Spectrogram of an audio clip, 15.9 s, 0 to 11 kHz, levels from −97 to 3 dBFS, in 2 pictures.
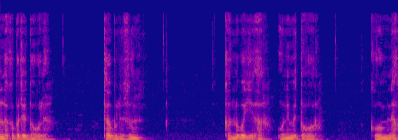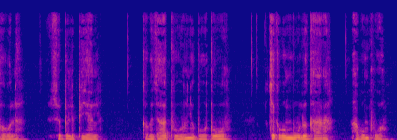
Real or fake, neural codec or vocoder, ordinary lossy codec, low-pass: fake; vocoder, 44.1 kHz, 128 mel bands, Pupu-Vocoder; MP3, 64 kbps; 9.9 kHz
